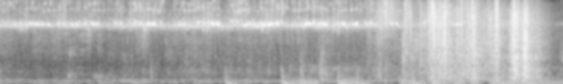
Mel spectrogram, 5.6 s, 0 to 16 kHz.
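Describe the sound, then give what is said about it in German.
A dense chorus of crickets chirps in a steady, high-pitched drone, joined toward the end by loud, rapid rustling and clicking as a swarming nursery of many small young crickets scrambles about. “Hier sieht man jetzt beispielsweise ein wildes Gewusel eines Grillenkindergartens, ganz, ganz viele kleine Grillen, die dann irgendwann nach 45 Tagen anfangen, Eier zu legen.”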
